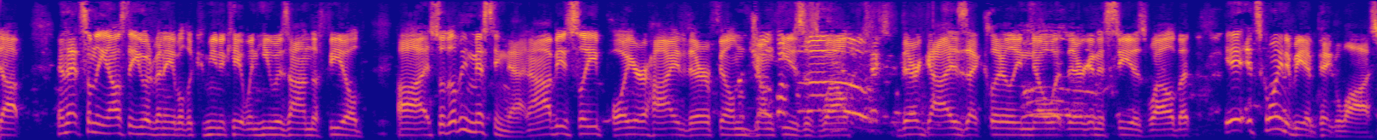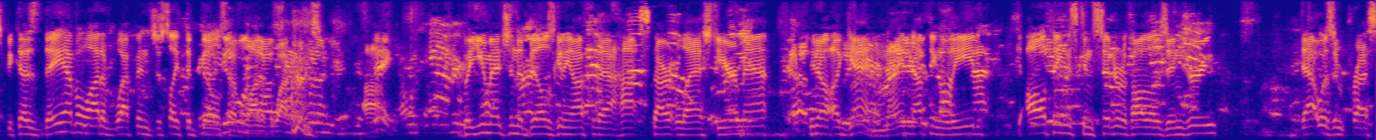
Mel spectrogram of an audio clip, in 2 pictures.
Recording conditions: busy venue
